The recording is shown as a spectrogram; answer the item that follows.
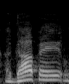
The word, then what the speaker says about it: agape: Agape, A-G-A-P-E, pronounced U-H dash capital J-G-A-H dash P-A-Y, agape.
